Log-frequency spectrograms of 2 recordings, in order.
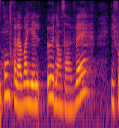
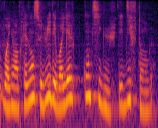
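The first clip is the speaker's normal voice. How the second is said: usual speaking voice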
